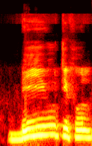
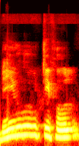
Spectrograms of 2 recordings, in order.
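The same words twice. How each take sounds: First: বিউটিফুল very slow, stretching বিউ before টি and ফুল; syllable-by-syllable. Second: Said in the usual way. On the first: Shown as a demonstration. Teacher showing it has more than one syllable, syllable-by-syllable. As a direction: draw out বিউটিফুল so every syllable can be counted. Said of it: "একের অধিক হচ্ছে". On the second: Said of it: "এটাকে উচ্চারণ করো".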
